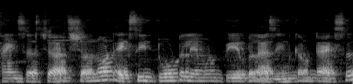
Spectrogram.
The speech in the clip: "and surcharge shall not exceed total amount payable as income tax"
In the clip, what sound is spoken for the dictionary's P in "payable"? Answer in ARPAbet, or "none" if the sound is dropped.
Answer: P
